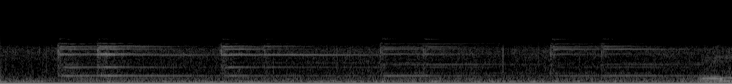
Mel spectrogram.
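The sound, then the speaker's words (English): A ship's bell rings out eight bells: four pairs of clear, ringing strikes spaced evenly apart, each pair's tones overlapping and sustaining before slowly fading, with no voices. “Eight bells, Captain. Aye. 8 bells, mate.”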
